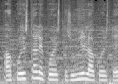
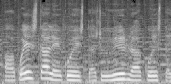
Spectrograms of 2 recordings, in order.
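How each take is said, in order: First: It is spoken at a normal pace. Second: It is spoken at a slow pace. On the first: "Ahora vamos con la velocidad normal" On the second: "A velocidad lenta"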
